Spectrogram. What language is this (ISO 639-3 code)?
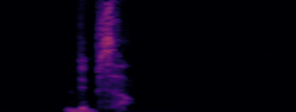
kab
